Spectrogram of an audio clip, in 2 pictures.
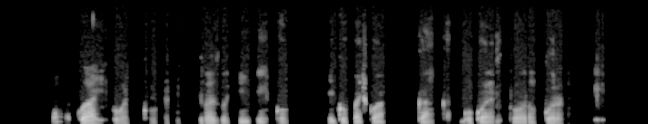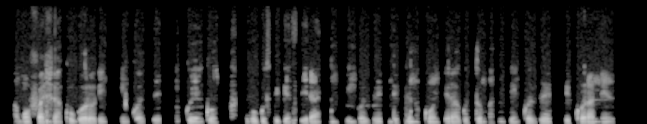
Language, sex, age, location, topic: Kinyarwanda, female, 25-35, Kigali, health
